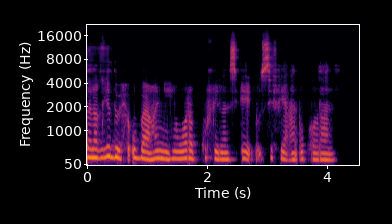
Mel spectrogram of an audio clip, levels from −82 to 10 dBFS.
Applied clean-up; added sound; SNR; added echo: neural mask model Resemble Enhance denoiser.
